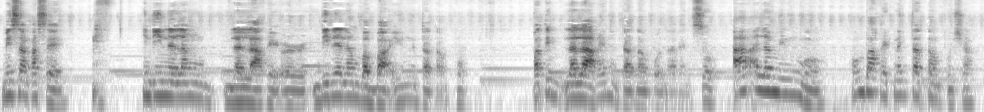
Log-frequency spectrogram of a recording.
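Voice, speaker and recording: A man's voice: animated, normal speed, faint music behind. Playful man giving a mock lecture. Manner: playful, lecturing, jumps up in pitch for emphasis. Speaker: tutorial host.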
